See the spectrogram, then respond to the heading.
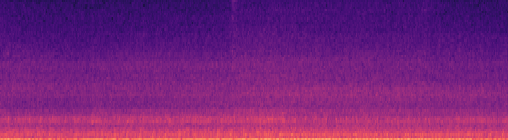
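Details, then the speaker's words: Engine idling while a candidate vacuum line is pulled off during a GlowShift vacuum gauge install: the idle drops in pitch and stays lower and rougher, so the line is confirmed as a usable vacuum source, though it is large and may need a different fitting. "And when you pull it off, if the engine changes in sound, if the RPMs go up or down, then you know you have the right vacuum line if it makes a change in the way the engine's running."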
